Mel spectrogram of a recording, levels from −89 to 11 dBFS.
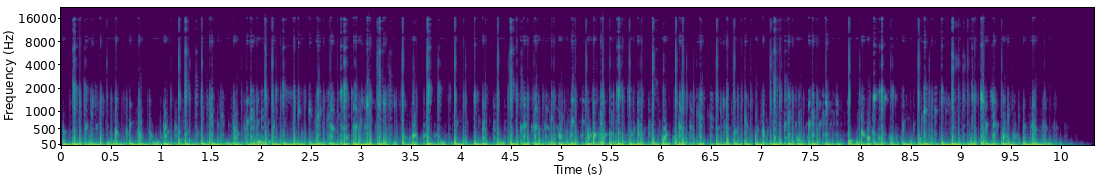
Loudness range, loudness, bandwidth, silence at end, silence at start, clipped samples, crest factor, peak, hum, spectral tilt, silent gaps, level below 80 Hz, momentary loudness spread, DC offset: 1 LU; -22 LUFS; 2.2 kHz; 0 s; 0 s; 1%; 8 dB; 0 dBFS; none; -7.5 dB/octave; none; -12 dBFS; 3 LU; 5%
